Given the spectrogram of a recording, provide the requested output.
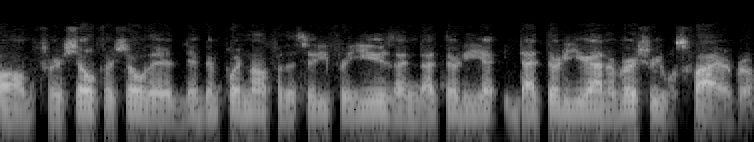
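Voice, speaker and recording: Very deep and low in pitch, a man talks at a very fast pace with hardly any pauses and a flat, monotone delivery. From Miami, Florida (Hialeah, Kendall). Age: 30s. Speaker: rapper. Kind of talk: casual interview. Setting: Instagram Live. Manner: bilingual Spanglish.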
